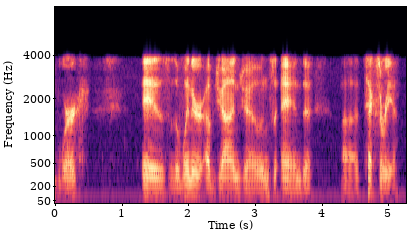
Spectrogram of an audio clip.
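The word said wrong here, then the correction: Teixeira: Am I saying that right? – Tajira. – I say it. God damn me. But Tajira, the winner of that fight, will go on and fight Gustafsson.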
